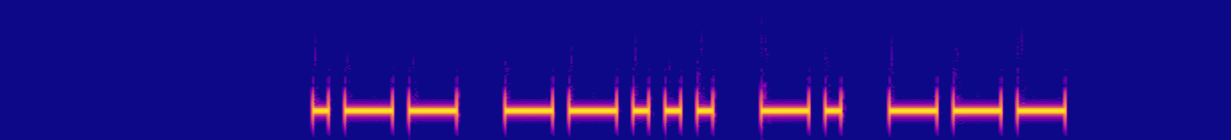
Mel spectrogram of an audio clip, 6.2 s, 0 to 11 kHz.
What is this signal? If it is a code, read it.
Morse code, heard as a keyed tone, about 15 wpm, 700 Hz. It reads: W7NO
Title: USA Call Signs - 4 Characters - Repeated 2x - 15wpm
